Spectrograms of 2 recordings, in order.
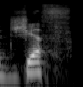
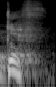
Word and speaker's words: GIF: know like see my my logic is this like sure GIF are the first letters in gift and that does have a a hard G I'm pretty sure I'm getting my soft and hard G correct here um that's true but I think there is a word that is closer to GIF than gift and that's the word gin as in gin and tonic that's like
